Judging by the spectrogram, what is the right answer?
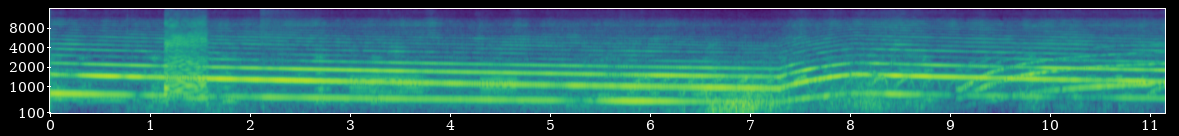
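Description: Fire truck mechanical siren wailing, its pitch slowly sinking as it coasts down, then spun back up about seven seconds in. A short horn blast comes about a second in, and other sirens wind up near the end.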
